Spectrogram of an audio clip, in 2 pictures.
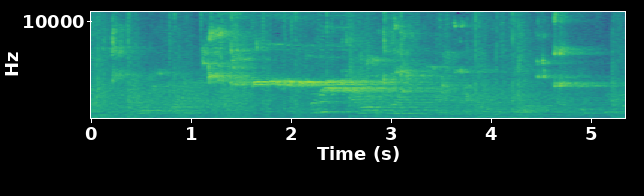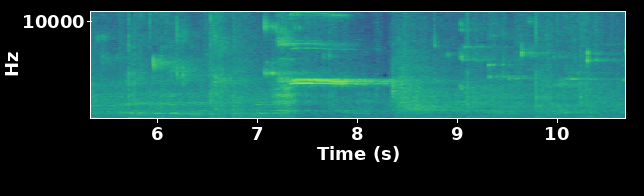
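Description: Indoor basketball game in a gymnasium: a ball bouncing on the hardwood court, players' voices, and high-pitched squeaks, twice, about a second in and again past seven seconds.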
